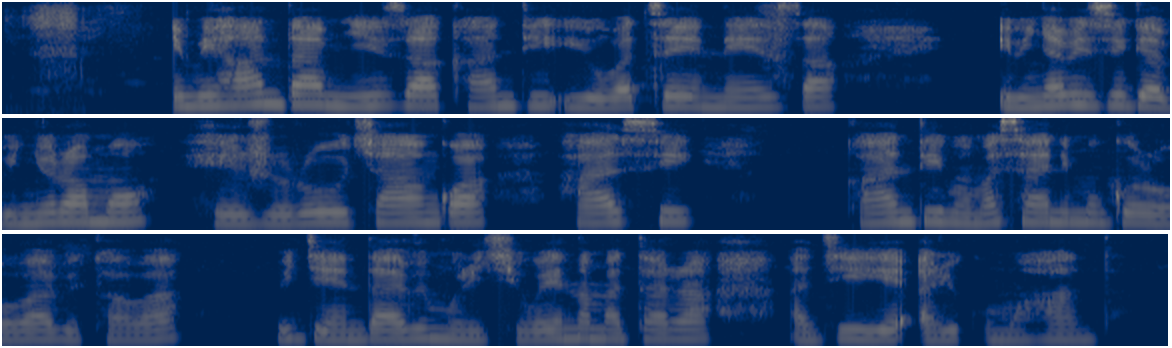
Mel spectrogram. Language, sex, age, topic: Kinyarwanda, female, 18-24, government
